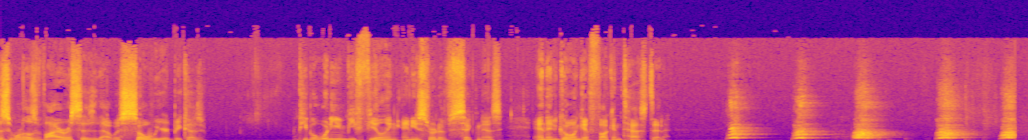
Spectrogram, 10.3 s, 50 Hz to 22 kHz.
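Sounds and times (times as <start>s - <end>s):
speech: 0.0s - 2.2s, 3.0s - 6.8s
dog barking: 7.2s - 10.2s.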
